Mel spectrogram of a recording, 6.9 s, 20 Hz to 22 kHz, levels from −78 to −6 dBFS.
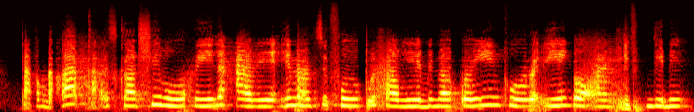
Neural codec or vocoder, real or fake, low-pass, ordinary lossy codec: codec, 44.1 kHz, 0.9 kbps, DAC; fake; 19.8 kHz; none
